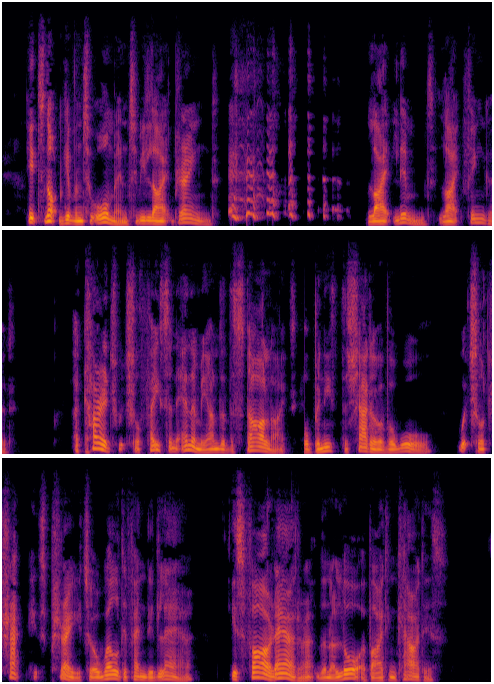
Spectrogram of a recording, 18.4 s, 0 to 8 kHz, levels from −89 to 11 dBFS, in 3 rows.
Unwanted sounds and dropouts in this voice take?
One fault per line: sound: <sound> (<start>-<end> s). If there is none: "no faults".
sound: laugh (2.8-4.4 s)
